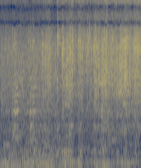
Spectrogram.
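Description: Water is poured into chana dal cooking in a hot pan, producing a continuous hissing sizzle mixed with stirring, close and steady for the whole stretch, with no talking.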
